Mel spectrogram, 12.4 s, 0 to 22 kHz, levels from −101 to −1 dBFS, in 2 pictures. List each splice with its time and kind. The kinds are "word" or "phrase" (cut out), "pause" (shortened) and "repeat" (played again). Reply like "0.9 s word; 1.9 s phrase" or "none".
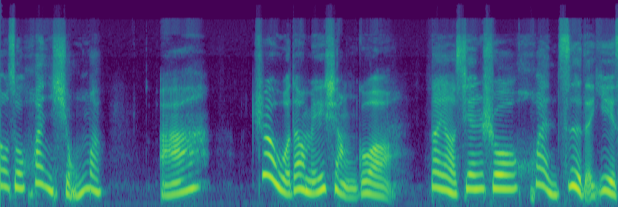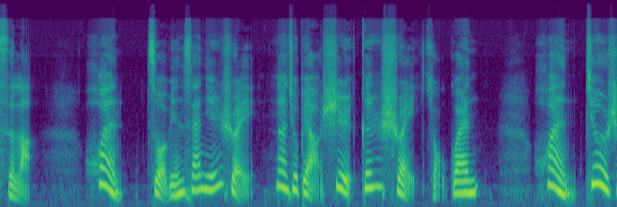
none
